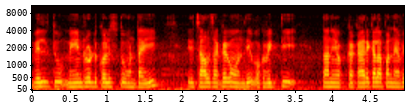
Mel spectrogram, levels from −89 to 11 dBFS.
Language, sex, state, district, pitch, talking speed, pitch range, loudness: Telugu, male, Andhra Pradesh, Srikakulam, 160 Hz, 180 wpm, 155-165 Hz, -26 LUFS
